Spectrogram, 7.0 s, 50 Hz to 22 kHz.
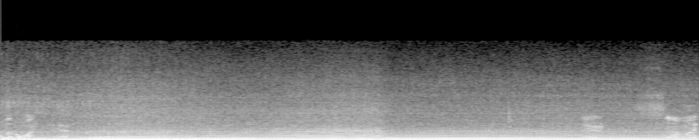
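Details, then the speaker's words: Junkyard 1957 Chevy just fitted with an ATI off-the-counter distributor; revs cleanly and holds an even beat with no stumble, much smoother, before it later shuts off. Normal running. "smoother now. Sounds great."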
